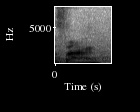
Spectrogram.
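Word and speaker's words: Tucson: Tusan. Nah, bacanya gimana? Iya. Tusan. Bacanya Tusan. Dari berapa tadi?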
